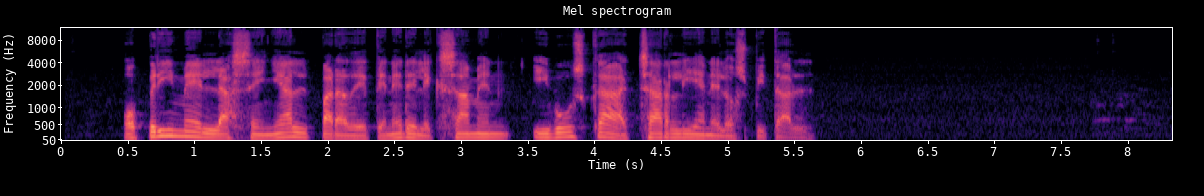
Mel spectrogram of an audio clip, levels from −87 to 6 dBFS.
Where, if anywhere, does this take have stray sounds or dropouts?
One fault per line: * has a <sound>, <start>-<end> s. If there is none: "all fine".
all fine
